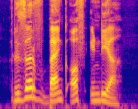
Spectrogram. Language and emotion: Marathi, neutral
